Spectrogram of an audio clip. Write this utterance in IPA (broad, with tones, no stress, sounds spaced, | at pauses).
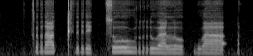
k r a˦˥ t̚ kʰ r e˨˩ k̚ s oː˥˩ w r u˨˩ a̯ l o˨˩ k̚ w a˨˩ ʔ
